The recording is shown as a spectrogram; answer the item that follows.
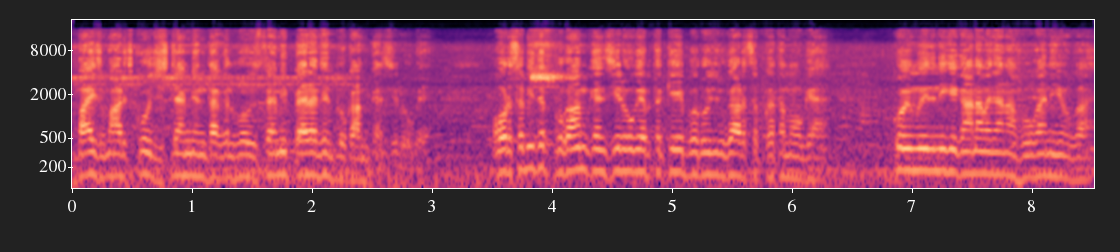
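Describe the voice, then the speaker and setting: Noticeable background noise sits behind the voice. A man speaks at a fairly high pitch in a monotone, flat way. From Saharanpur, India. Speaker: stage comedian and mimic. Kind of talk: interview answer.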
